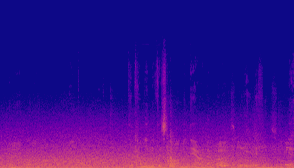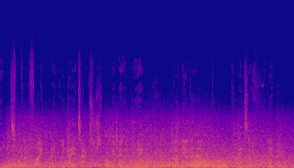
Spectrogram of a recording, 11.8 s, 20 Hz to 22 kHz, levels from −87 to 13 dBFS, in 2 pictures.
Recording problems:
train or aircraft noise; very loud; throughout; 4 dB above the speech

